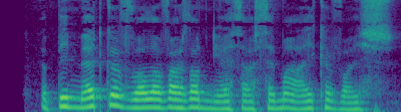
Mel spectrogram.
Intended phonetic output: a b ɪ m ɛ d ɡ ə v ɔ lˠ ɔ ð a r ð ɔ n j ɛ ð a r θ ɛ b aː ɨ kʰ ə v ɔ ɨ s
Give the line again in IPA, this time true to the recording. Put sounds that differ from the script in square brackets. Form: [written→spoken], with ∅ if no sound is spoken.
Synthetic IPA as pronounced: [a→ə] b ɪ m ɛ d ɡ ə v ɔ lˠ ɔ [ð→v] a r ð ɔ n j ɛ [ð→θ] a r θ ɛ [b→m] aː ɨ kʰ ə v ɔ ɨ s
